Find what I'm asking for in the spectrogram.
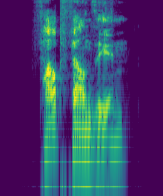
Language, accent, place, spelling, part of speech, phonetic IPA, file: German, Germany, Berlin, Farbfernsehen, noun, [ˈfaʁpˌfɛʁnzeːən], De-Farbfernsehen.ogg
- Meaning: color television (television in color)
